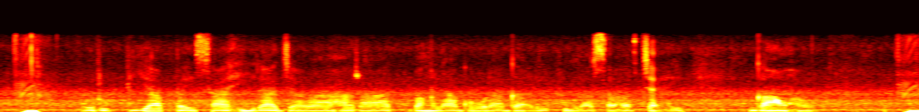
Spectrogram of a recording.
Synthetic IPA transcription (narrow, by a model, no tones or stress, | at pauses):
ɾupɪjapəɪsaɦiːɾad͡ʒaʋaɦɾaːt̪bə̃ŋɡlaɡʱoːɽaɡaːɽipuːɾasəɦəɾt͡ʃaːɦe | ɡãːwɦɛ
